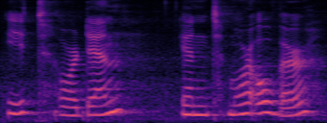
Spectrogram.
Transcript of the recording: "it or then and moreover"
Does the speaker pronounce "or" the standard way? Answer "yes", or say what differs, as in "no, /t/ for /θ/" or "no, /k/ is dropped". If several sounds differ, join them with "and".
yes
